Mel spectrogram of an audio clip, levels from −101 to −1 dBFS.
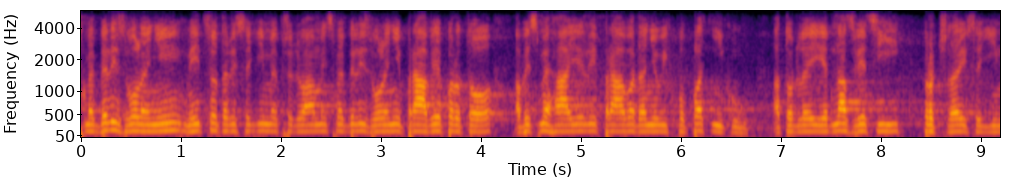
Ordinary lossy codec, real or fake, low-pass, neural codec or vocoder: Opus, 16 kbps; real; 5.4 kHz; none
